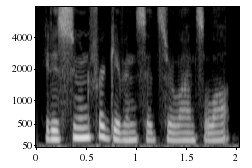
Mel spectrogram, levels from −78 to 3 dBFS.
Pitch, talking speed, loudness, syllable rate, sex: 180 Hz, 205 wpm, -19 LUFS, 6.0 syllables/s, female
